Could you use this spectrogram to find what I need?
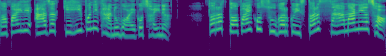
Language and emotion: Nepali, surprised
